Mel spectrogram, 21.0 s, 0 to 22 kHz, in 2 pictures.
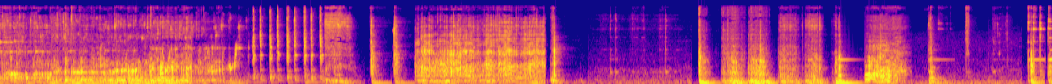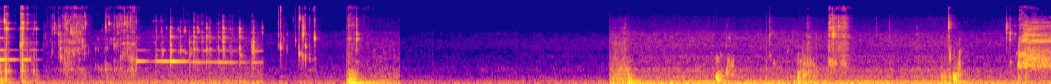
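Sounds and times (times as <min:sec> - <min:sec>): liquid pouring: 0:00.0 - 0:02.5, 0:10.9 - 0:14.2
glassware and utensils clinking: 0:09.3 - 0:13.2.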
